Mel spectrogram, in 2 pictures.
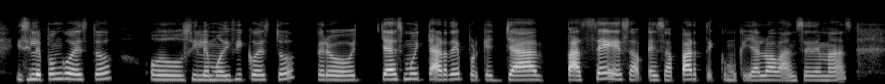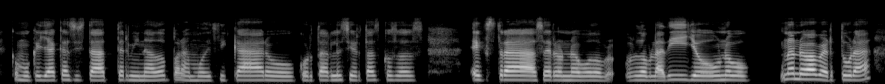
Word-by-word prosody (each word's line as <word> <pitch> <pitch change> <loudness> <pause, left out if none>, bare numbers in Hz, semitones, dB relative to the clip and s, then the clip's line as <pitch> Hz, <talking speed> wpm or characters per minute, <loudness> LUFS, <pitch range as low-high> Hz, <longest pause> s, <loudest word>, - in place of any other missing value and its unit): ¿y 230 - -8
si 235 - -3
le 235 -1 +6
pongo 250 +2 +1
esto?, 240 +4 0 0.3
o, 215 -1 -1
¿si 220 +1 -6
le 210 -1 0
modifico 210 +3 -2
esto?". 240 +7 -3 0.2
Pero, 210 -2 0 0.3
ya 230 - +7
es 235 +1 +2
muy 255 0 -2
tarde 230 +3 +3
porque 215 -2 -8
ya 210 0 +6 0.2
pasé 260 +4 +5
esa 230 -2 -3
esa 210 -1 -2
parte, 230 +3 +2
como 100 0 -12
que - - -12
ya 195 - 0
lo 205 - 0
avancé 200 0 -2
de 200 0 -3
más, 195 0 -3 0.4
como 195 -1 -7
que 195 - -5
ya 195 0 +1
casi 210 0 -5
está 195 0 +1
terminado 195 0 -4
para 200 - -5
modificar, 200 +1 -2
o 190 -1 -4
cortarle 200 +2 -4
ciertas 205 0 -4
cosas 200 -1 -7 0.4
extra, 210 -1 +4
hacer 200 0 -1
un 195 0 -1
nuevo 190 0 -1
do 185 -1 -3
dobladillo 200 +2 0
o - - 0
un 205 - -1
nuevo 200 -1 -1 0.2
una 250 +2 +2
nueva 235 -2 +7
abertura, 205 +1 0
205 Hz, 175 wpm, -21 LUFS, 195-220 Hz, 0.4 s, ya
